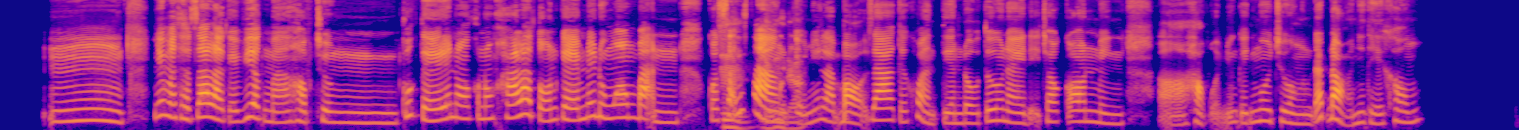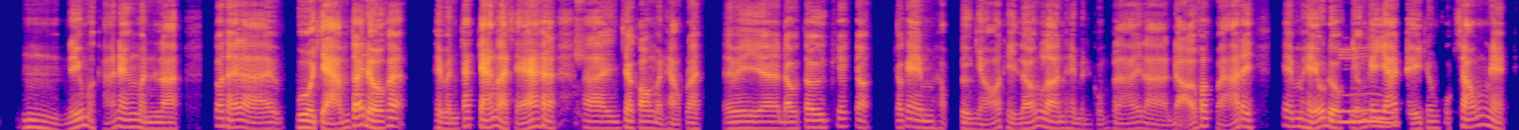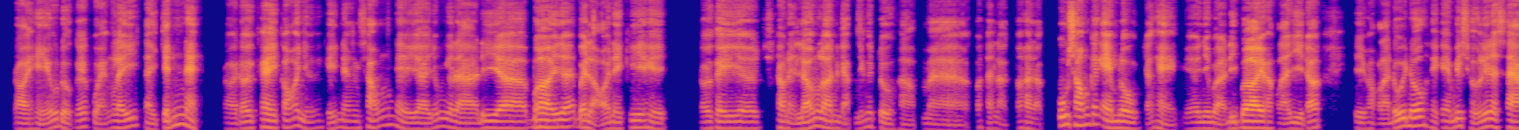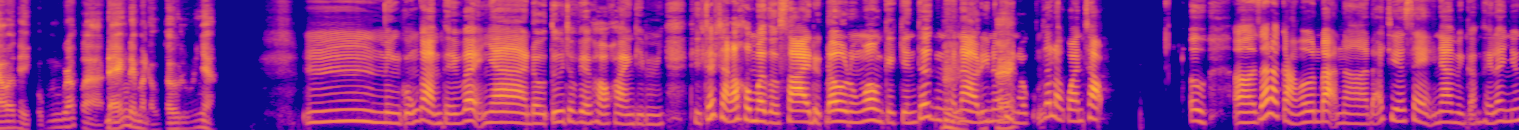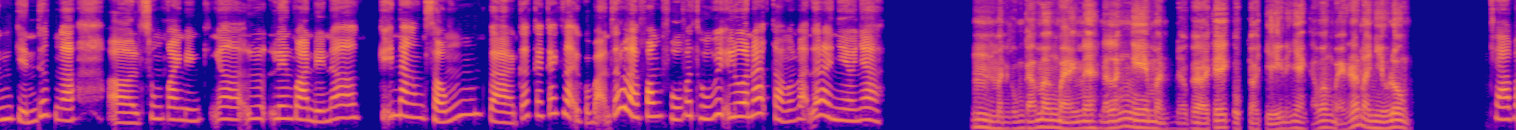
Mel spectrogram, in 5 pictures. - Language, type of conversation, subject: Vietnamese, podcast, Bạn nghĩ nhà trường nên dạy kỹ năng sống như thế nào?
- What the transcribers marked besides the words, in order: laughing while speaking: "Ừm"; laughing while speaking: "sẽ"; sniff; tapping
